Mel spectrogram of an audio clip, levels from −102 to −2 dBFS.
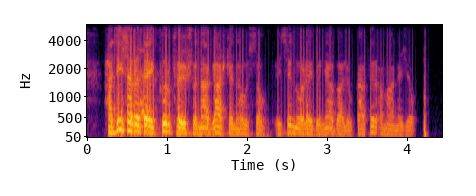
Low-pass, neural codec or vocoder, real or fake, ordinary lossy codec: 5.4 kHz; none; real; Opus, 32 kbps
